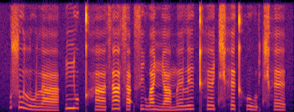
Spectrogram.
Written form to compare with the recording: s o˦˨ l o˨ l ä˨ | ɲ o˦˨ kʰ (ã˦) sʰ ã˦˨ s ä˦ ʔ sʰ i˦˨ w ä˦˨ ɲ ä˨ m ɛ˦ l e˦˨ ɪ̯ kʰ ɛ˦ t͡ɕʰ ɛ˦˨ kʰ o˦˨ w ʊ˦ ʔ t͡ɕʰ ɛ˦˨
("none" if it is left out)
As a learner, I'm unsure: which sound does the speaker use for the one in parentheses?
ã˨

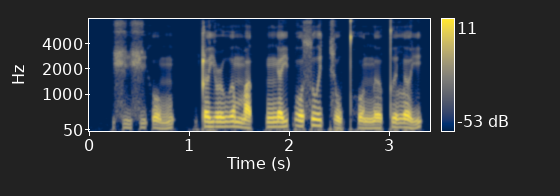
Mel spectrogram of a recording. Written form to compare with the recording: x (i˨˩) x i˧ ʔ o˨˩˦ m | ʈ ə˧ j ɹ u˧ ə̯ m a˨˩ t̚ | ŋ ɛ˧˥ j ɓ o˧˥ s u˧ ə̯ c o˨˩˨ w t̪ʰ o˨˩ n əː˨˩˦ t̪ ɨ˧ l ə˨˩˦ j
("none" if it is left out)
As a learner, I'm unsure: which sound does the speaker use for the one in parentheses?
i˨˩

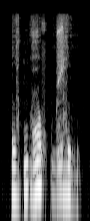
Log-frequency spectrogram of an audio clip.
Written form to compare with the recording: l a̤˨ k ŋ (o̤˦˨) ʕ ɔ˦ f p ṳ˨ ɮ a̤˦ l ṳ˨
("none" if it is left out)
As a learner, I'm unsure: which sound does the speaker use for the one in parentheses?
ɔ̤˦˨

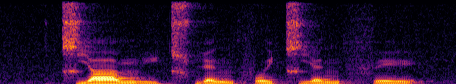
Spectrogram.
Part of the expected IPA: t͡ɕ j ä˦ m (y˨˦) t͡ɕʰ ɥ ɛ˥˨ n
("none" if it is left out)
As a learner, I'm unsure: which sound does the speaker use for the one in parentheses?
i˨˦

